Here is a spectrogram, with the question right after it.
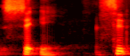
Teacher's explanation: Se interrumpen el aire en la garganta · Term: stop tea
